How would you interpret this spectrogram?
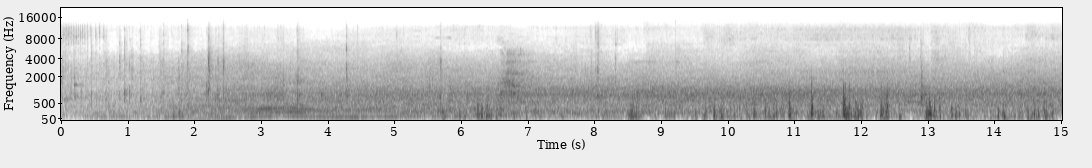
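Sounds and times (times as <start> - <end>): wind buffeting microphone: 5.4 - 15.0
steady rushing noise: 5.9 - 15.0.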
